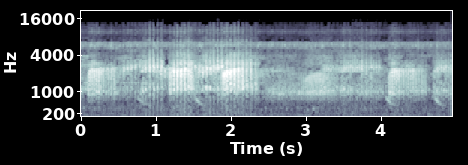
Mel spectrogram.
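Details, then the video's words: Frogs and tree frogs at night giving loud rasping, crackling bursts, several in a row then a pause, with short downward chirps and a constant high hiss behind. "Som de animais noturno Sapo e perereca"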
